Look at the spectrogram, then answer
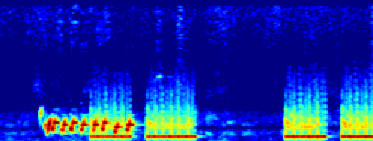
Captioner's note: electronic computer sounds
